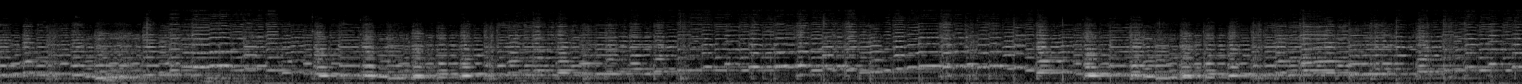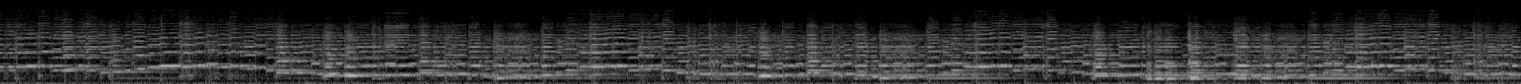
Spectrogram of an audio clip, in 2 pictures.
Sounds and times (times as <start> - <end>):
Violin, fiddle: 0.0 - 30.4.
